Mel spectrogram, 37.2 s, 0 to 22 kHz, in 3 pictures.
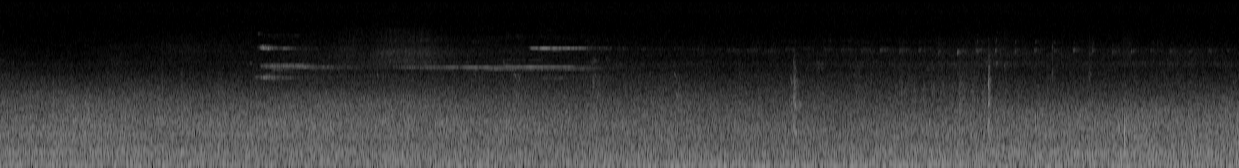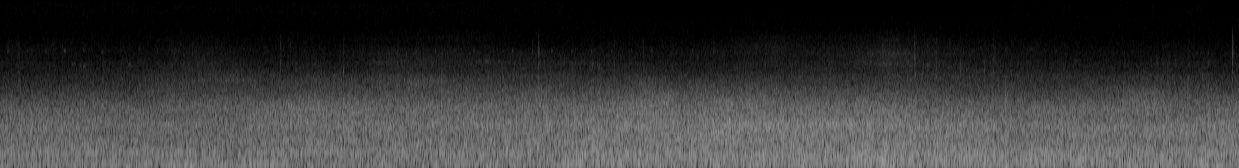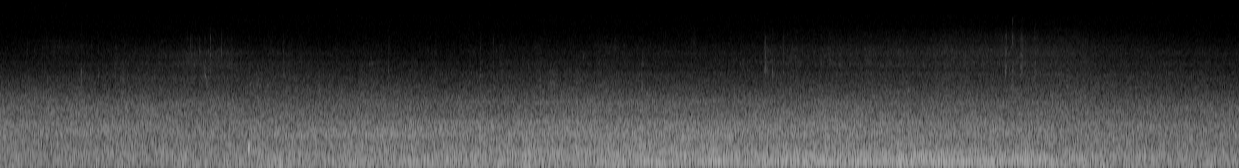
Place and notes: {
  "title": "Żołnierska, Olsztyn, Poland - Obserwatorium - Wschód",
  "date": "2014-06-03 16:53:00",
  "description": "Recorded during audio art workshops \"Ucho Miasto\" (\"Ear City\"):",
  "latitude": "53.77",
  "longitude": "20.49",
  "altitude": "141",
  "timezone": "Europe/Warsaw"
}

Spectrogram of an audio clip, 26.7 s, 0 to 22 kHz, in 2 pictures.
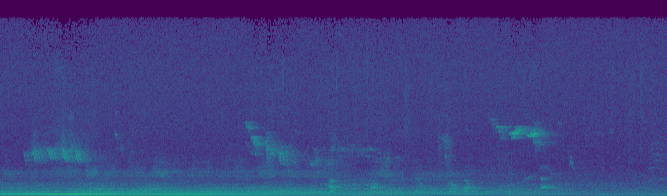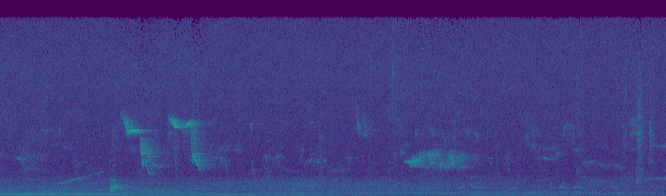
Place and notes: {
  "title": "Pairana (PV), Italy - Autumn morning close to countryside",
  "date": "2012-10-20 10:30:00",
  "description": "Birds, dogs, church bells, a distant cow. Rumblings from the sky due to airplanes landing in Milan try to corrupt the peace of this place",
  "latitude": "45.32",
  "longitude": "9.29",
  "altitude": "89",
  "timezone": "Europe/Rome"
}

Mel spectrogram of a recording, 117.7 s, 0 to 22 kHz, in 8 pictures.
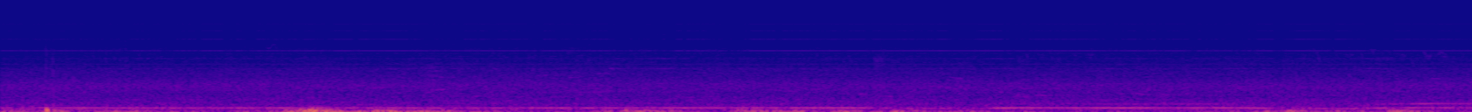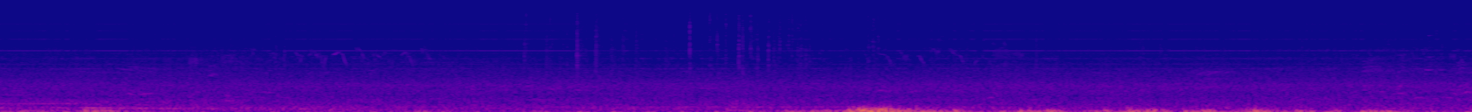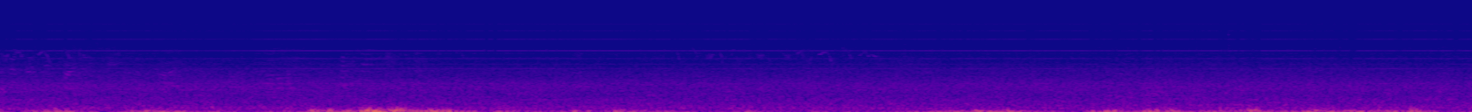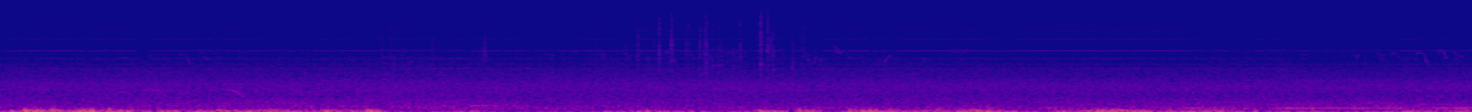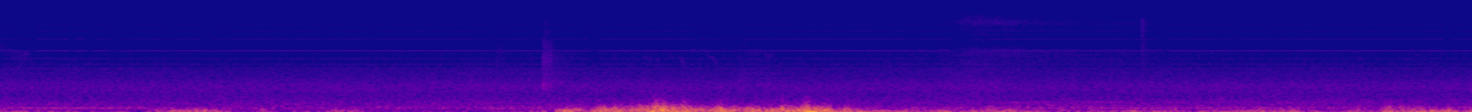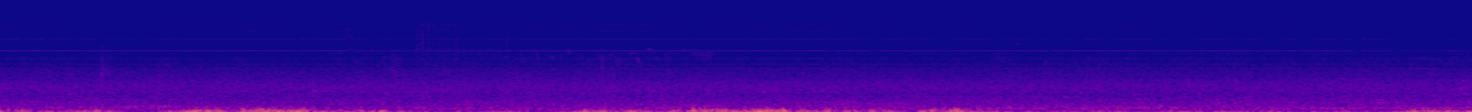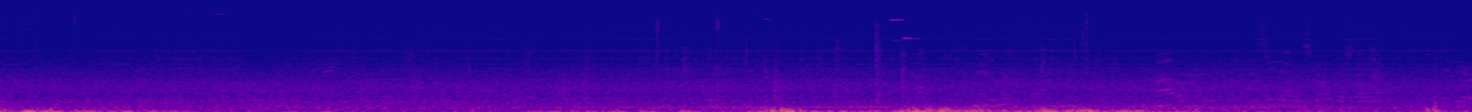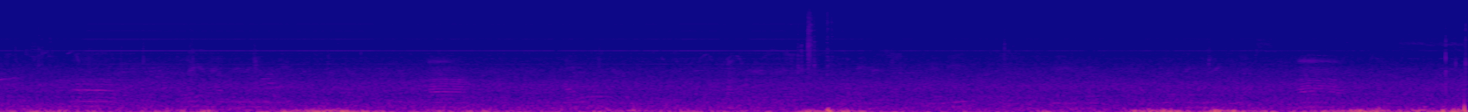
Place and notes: {
  "title": "E Cache La Poudre St, Colorado Springs, CO, USA - Tutt Library Drone",
  "date": "2018-04-26 18:34:00",
  "description": "Documenting the peculiar high pitched drone outside of Tutt library, occasional leaves, bikers, and pedestrians roll by.",
  "latitude": "38.85",
  "longitude": "-104.82",
  "altitude": "1847",
  "timezone": "America/Denver"
}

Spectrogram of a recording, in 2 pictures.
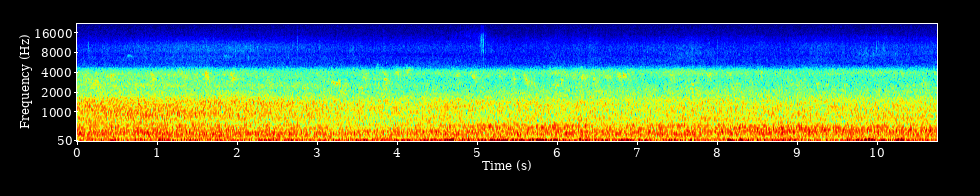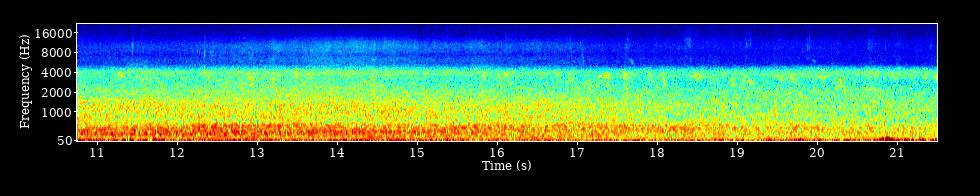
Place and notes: {
  "title": "國立馬祖高級中學, Nangan Township - Next to playground",
  "date": "2014-10-15 07:03:00",
  "description": "Next to playground, Aircraft flying through, Birds singing, Sound of the waves",
  "latitude": "26.15",
  "longitude": "119.95",
  "altitude": "10",
  "timezone": "Asia/Taipei"
}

